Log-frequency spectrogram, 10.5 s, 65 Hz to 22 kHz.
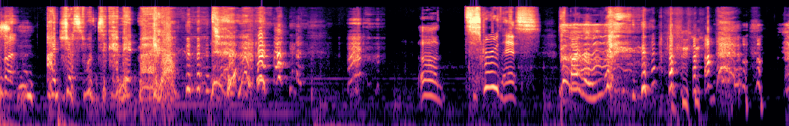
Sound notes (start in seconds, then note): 0.2 Cynder voice; 2.5 laughter; 7.5 laughter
